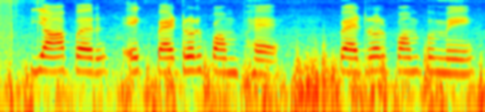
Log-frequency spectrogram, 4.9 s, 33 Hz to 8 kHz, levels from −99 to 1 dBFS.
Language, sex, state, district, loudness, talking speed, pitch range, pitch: Hindi, female, Haryana, Jhajjar, -15 LUFS, 110 wpm, 230-250 Hz, 240 Hz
